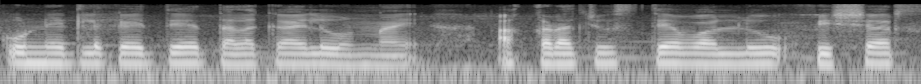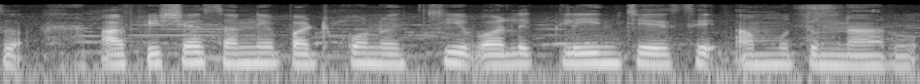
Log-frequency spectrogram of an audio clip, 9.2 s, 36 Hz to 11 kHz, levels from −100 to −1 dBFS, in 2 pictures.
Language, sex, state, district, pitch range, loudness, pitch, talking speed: Telugu, male, Andhra Pradesh, Sri Satya Sai, 135-150 Hz, -21 LUFS, 145 Hz, 100 wpm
